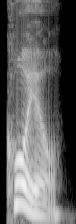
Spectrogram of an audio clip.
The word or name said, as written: coil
